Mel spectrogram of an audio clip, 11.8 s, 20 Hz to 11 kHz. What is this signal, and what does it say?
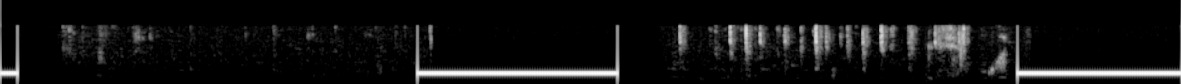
Ringback tone (North America), 440 + 480 Hz.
